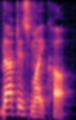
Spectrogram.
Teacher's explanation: R silent ಆಗಿರುತ್ತೆ, ಖಾರ್ ಅಂತ ಹೇಳಲ್ಲ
